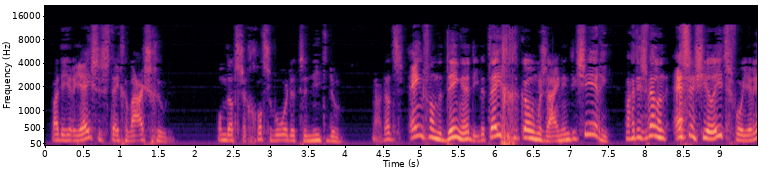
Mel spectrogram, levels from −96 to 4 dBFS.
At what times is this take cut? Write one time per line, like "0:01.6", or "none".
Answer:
0:04.3
0:07.6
